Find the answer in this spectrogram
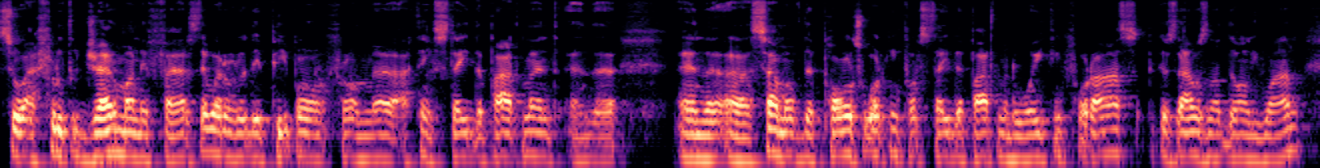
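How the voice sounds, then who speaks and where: A man's fairly quick, somewhat breathy delivery in a Polish accent, medium in pitch, monotone and flat, with a dark, mellow tone. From Poland. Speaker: war veteran. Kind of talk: interview. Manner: halting.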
